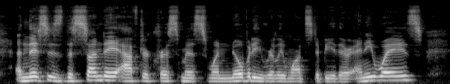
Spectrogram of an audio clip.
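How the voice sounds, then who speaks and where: At a fairly quick pace and with fairly even intonation, an ordinary speaking voice comes through on a very clean recording with a silent background. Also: man. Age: 30s. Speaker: pastor and author. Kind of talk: interview conversation.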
